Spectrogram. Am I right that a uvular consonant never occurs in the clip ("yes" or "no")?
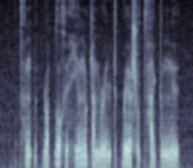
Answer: yes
